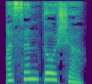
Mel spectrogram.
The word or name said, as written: ಅಸಂತೋಷ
